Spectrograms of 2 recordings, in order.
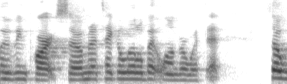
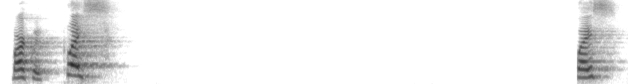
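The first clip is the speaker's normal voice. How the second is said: louder command to a puppy; firm dog command; 3 semitones higher, 4 dB louder, slower than usual. Real, not acted. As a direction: give the dog a firm cue.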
